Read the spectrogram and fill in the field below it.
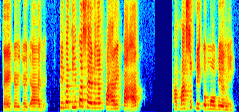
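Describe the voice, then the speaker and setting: A woman's voice: sits high, lively intonation, fairly quick. A woman preacher tells a story over a video call, rambling with many fillers and restarts. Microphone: video call microphone.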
